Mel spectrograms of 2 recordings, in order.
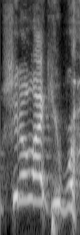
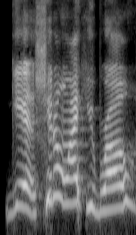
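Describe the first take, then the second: First: Mock shout. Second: Said in the usual way. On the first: Cinco pressing Irvin harder, mock shout. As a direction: hammer it home this time. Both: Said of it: "he's telling, uh, Irvin".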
